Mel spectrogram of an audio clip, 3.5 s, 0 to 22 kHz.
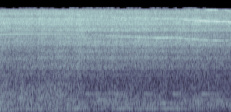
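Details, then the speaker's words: Steady high-pitched whine of a standard 20 W NSK PanaAir FX dental air turbine handpiece pressed while drilling, its sound dropping as speed falls under load; dental handpiece drilling under load. "kedengeran suaranya sudah menurun ini dipetakan pikir dia masih ngebor tapi suaranya sudah dan ini agak lama sih"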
